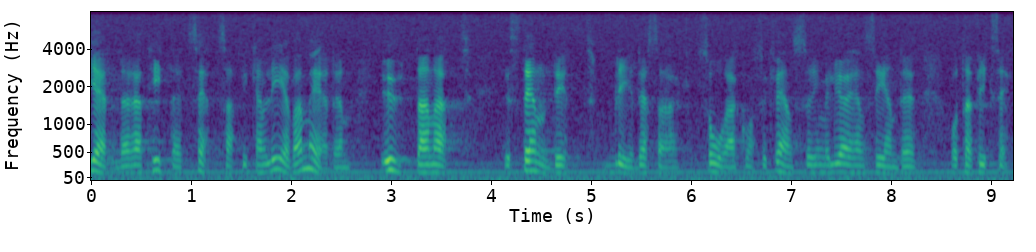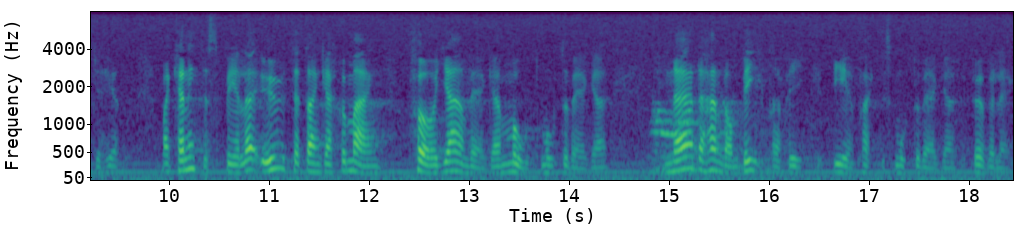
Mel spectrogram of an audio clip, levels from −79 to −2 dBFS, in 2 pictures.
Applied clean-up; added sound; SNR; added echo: none; Sliding door; 9 dB; none.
